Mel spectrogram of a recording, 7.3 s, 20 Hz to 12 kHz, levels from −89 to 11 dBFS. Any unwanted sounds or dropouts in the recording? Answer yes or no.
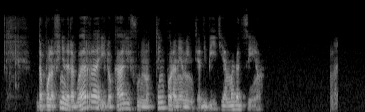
yes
